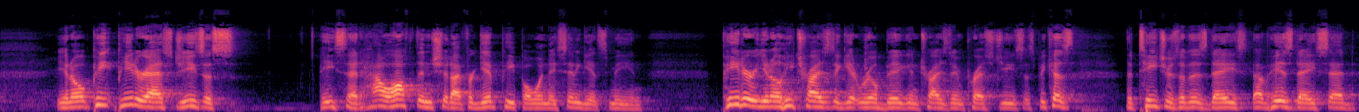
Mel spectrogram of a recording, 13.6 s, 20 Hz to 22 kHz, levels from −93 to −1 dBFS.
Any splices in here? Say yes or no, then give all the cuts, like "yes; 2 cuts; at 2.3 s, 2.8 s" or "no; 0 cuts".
no; 0 cuts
